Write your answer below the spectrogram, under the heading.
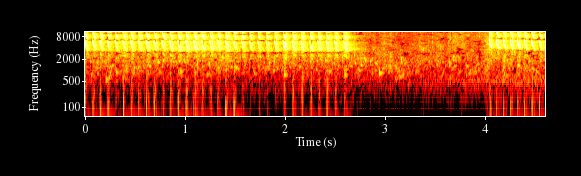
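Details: Cililin singing actively, used as tutor song for training songbirds: a rapid, even, high chattering trill of sharp repeated notes, about ten per second, running for over two seconds, a short pause, then the trill resumes.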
